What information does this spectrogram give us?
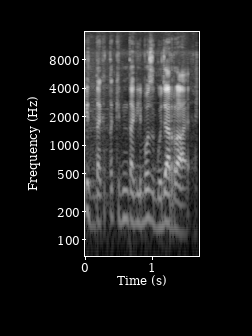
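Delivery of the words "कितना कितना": usual speaking voice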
